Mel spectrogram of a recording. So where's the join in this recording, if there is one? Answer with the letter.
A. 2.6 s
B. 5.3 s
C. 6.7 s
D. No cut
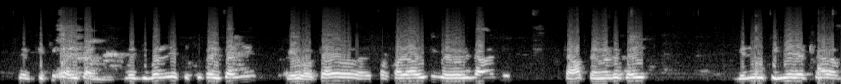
D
